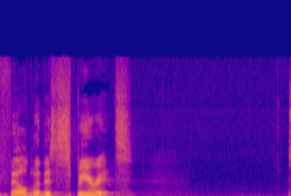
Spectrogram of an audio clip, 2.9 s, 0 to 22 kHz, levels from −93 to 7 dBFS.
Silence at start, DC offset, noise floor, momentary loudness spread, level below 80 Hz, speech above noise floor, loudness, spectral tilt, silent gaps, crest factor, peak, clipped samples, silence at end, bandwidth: 0 s; under 0.1%; -68 dBFS; 13 LU; -66 dBFS; 42 dB; -26 LUFS; -3 dB/octave; none; 18 dB; -10 dBFS; under 0.1%; 1.6 s; 16.5 kHz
